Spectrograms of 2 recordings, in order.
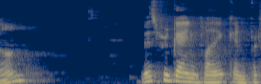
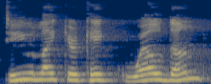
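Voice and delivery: high-pitched called question; raised storybook question, pitched up; calling out; 10 semitones higher than usual. A narrator's reading. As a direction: call from a smoky kitchen. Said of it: "Mister Gangplank called".

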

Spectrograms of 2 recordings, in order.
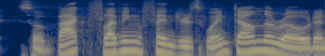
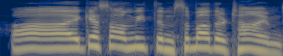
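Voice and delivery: high, louder hasty excuse; nervous boy voice; 10 semitones higher, 4 dB louder than usual. Acted. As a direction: bluff your way out. Boy hurries away nervously.

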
